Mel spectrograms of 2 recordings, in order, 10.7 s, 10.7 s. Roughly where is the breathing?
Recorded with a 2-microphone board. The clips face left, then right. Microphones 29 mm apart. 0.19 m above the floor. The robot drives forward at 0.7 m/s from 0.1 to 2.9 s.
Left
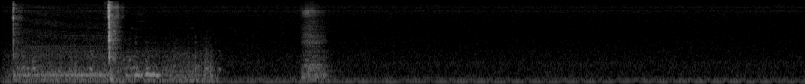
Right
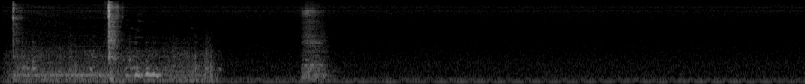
Centre.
